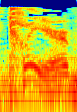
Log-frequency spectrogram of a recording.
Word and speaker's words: Xlear: It's pronounced clear, but it's spelled X-L-E-A-R.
